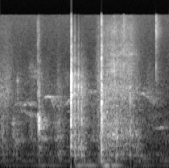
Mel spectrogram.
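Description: Spice containers handled and set down on a kitchen worktop: a sharp click just under a second in, followed by a soft thump.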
